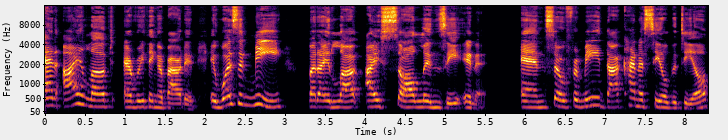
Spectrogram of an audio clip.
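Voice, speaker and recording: This woman has a bright, sharp tone and ordinary pitch variation, speaking at a moderate pace. The recording is very clean and the background silent. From India, Mumbai. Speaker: digital content creator. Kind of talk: casual interview chat.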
